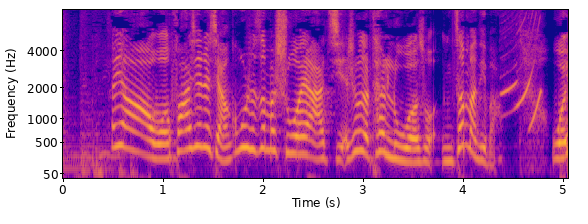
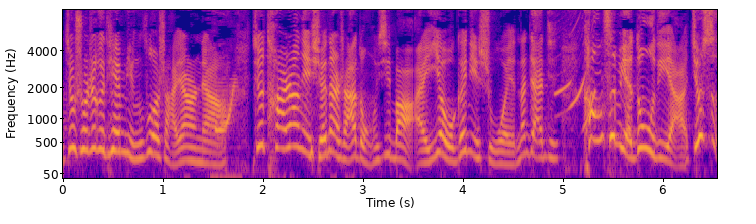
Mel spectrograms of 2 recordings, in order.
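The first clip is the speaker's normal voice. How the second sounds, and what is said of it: Put-on Northeastern Chinese dialect. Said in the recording (Chinese): “这个简单易懂、言简意赅的东北话给你们解释一下吧啊...用东北话来说呢”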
